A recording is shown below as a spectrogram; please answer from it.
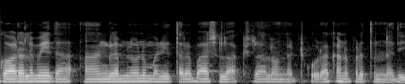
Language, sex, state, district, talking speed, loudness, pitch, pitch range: Telugu, male, Andhra Pradesh, Krishna, 150 wpm, -19 LUFS, 125 Hz, 120-130 Hz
